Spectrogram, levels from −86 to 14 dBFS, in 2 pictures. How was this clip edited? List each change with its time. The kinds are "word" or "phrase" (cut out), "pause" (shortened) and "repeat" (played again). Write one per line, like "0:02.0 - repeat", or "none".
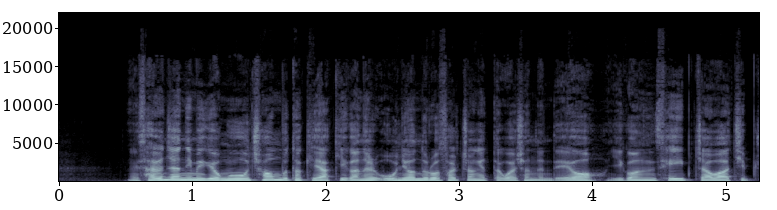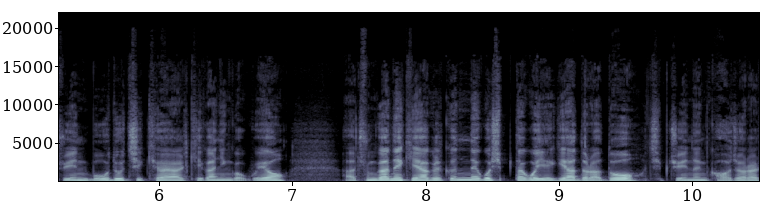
none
